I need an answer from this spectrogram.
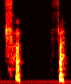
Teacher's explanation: Where do you put your teeth when you make the F sound? Just behind the back of your bottom lip.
